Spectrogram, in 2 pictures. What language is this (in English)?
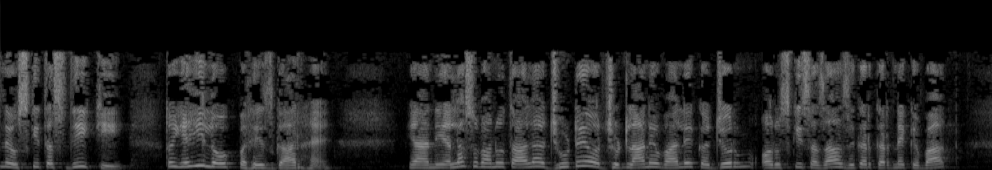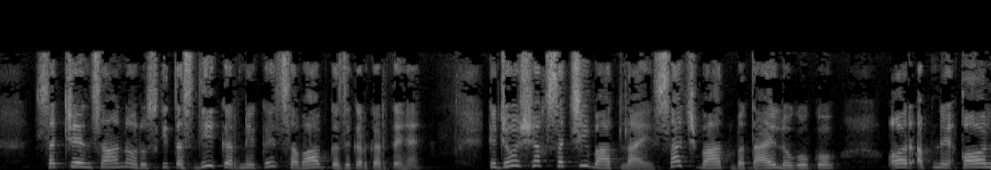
Urdu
